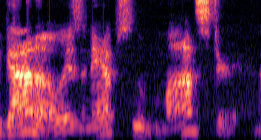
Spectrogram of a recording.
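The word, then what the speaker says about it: Ngannou: division Francis Gano not inano was call him inano but the N is silent so Francis Gano uh against bhan mihalovich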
